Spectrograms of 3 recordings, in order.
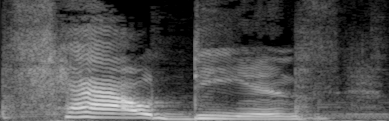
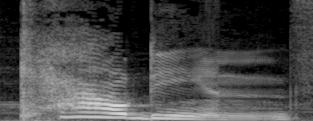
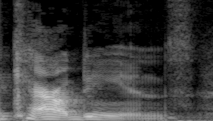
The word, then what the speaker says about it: Chaldean: and written about in the bible most people pronounce it childians because it's c-h-a-l-d-e-a-n but it's pronounced cowdens they speak of themselves the same they say chaodians so that's why i know as cabins um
